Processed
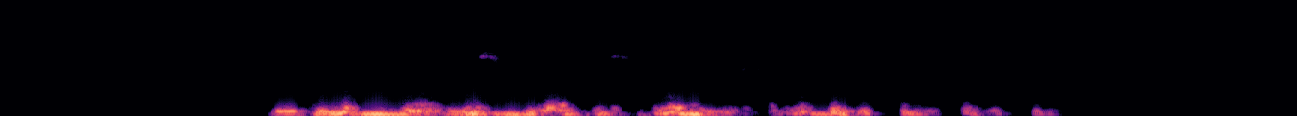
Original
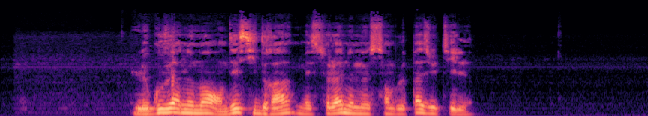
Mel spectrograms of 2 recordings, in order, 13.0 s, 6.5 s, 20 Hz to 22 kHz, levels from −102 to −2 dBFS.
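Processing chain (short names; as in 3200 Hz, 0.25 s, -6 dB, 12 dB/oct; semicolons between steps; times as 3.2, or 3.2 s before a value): cycle switcher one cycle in 3, inverted; HPF 120 Hz 12 dB/oct; tilt -2.5 dB/oct; notches 50/100/150/200/250/300 Hz; soft clip -14.5 dBFS, distortion -11 dB; echo 0.658 s -3.5 dB; speed mistake 15 ips tape played at 7.5 ips; spectral expander 4:1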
